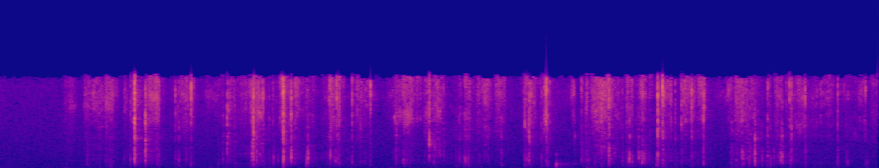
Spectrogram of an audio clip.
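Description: Paper sticky notes being picked up off a table and handled: a quick run of paper crinkles and rustles, starting about a second in.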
